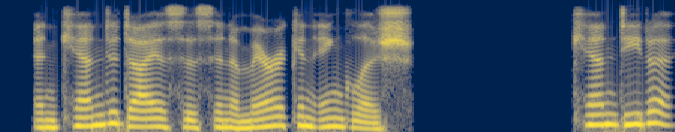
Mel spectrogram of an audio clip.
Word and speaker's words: Candida: candidiasis in American English Candida is also pronounced differently in American English the stress is on the eye whereas in British English the stress is on the first syllable the genus Candida and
